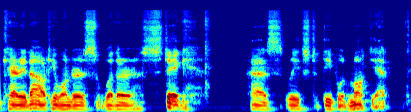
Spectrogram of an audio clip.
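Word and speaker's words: Stygg: what was his name stig wow s-t-y-g-g i know spelled a little different but pronounced the same no i always say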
